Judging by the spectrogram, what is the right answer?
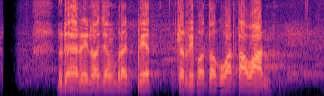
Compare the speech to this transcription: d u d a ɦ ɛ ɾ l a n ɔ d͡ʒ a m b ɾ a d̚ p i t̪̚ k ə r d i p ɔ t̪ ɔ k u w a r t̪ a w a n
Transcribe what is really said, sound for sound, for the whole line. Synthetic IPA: d u d a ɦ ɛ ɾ l i n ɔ d͡ʒ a ŋ b ɾ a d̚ p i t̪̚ k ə r d i p ɔ t̪ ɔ k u w a r t̪ a w a n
